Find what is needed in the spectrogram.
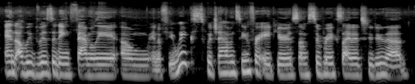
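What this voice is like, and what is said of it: German accent. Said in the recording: “your accent ... my German accent ... Your accent is beautiful”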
